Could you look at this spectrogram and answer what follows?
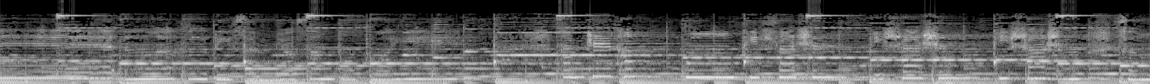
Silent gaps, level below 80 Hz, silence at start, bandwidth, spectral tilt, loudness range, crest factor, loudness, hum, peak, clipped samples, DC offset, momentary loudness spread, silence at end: none; -20 dBFS; 0 s; over 20 kHz; -3.5 dB/octave; 2 LU; 10 dB; -10 LUFS; none; 0 dBFS; 0.2%; under 0.1%; 6 LU; 0 s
